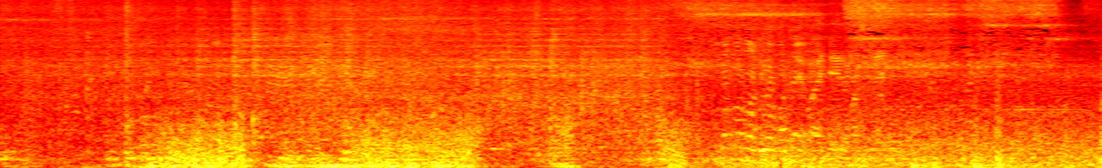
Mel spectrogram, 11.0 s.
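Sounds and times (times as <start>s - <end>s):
train wheels rumbling in tunnel: 0.0s - 11.0s.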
